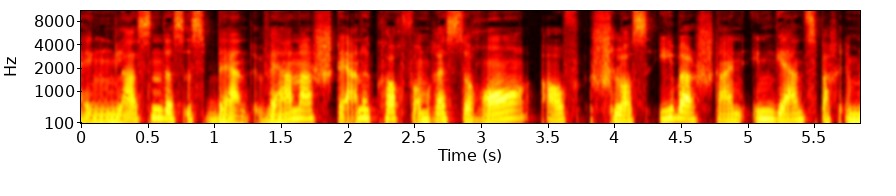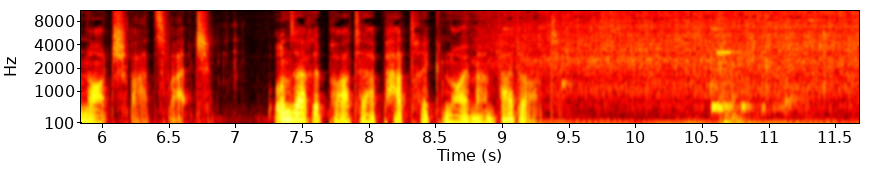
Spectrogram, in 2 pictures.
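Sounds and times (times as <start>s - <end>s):
speech: 0.0s - 9.6s
food sizzling and frying in a busy restaurant kitchen at a castle in the northern Black Forest: 8.7s - 11.6s.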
